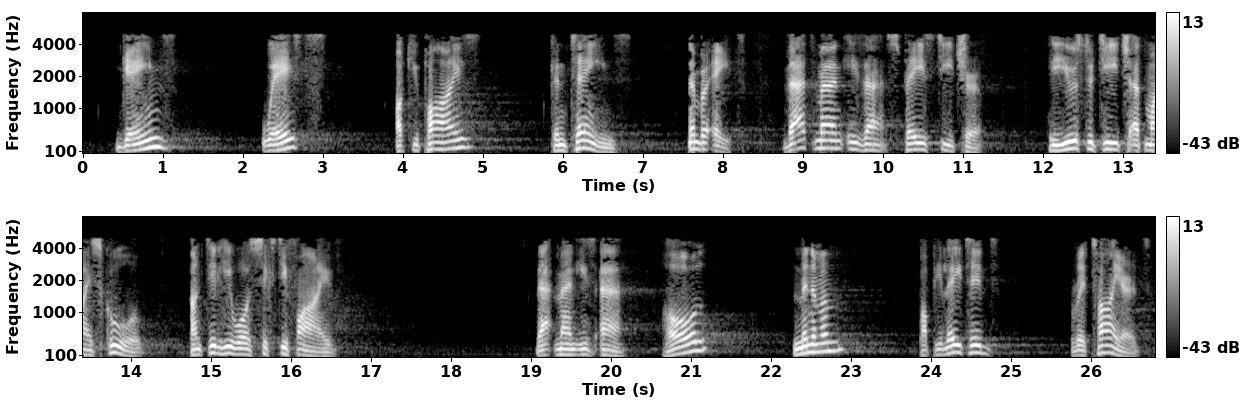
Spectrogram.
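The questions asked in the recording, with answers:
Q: That man is a space teacher.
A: D: retired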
